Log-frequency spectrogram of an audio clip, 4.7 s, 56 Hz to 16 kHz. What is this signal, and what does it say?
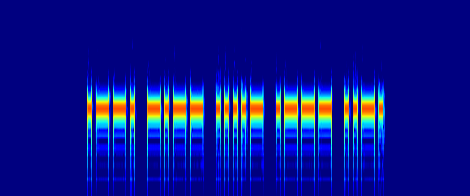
Morse code, heard as a keyed tone, about 28 wpm, 700 Hz. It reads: PY4JF
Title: DXCC-100 Call Signs - 5 Characters - 28wpm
